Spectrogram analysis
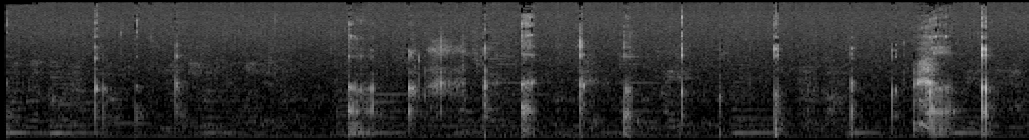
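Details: Young boy who has learned to make himself burp and now does it for fun: several short, low, voiced belches in a quiet room with faint music and talk; repeated voluntary burping.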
